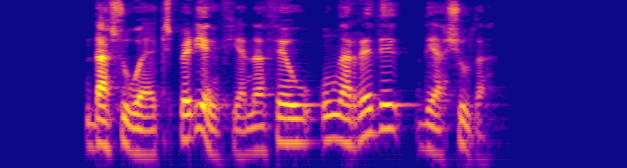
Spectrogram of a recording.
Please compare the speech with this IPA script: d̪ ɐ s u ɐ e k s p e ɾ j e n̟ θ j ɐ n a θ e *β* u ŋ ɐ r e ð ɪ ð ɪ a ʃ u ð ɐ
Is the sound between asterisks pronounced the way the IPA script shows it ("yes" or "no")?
no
